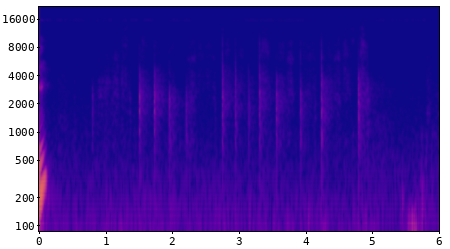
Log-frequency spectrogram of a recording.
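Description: Chalk writing on a blackboard: a run of short, sharp taps and scratches of chalk against the board that stops about five seconds in.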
